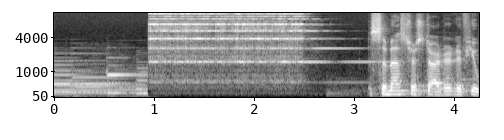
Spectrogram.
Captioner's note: bell ringing loudly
